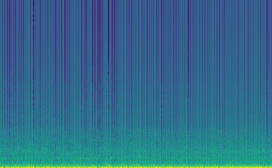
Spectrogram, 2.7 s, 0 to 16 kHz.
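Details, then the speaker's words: Nissan Skyline R31 TI, first drive in over three years after sitting: uneven low rumble with irregular stumbles, like a dropped cylinder misfire at low revs; cause unconfirmed, low fuel in the tank noted, owner hopes driving clears it. "it's not like before but it was like dropped a cylinder misfire it's like properly misfiring"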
